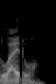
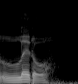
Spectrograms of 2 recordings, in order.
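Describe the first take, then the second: First: It sounds different from the word little. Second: It sounds exactly like the word little. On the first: The speaker calls it right. "I'm gonna say Lidl" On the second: The speaker calls it wrong. "People say it's little, but I'm not gonna call it little"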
